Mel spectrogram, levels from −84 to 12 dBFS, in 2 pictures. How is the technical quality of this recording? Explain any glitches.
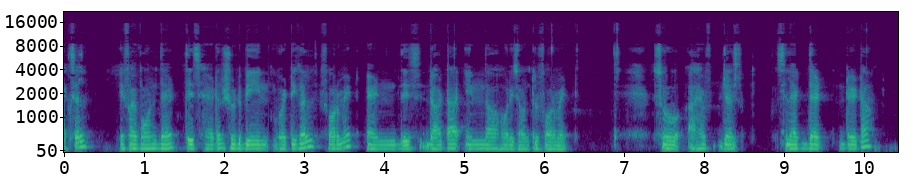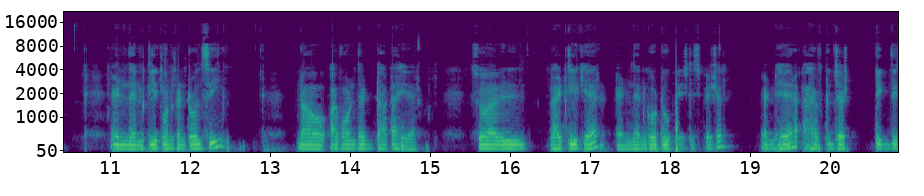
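The recording has one recurring glitch. Audio missing between chunks at 2.55, 8.54, 14.52 and 20.51 s: brief skips every 6 s, each losing around 10 ms, likely where chunked recording drops material while switching chunks.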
